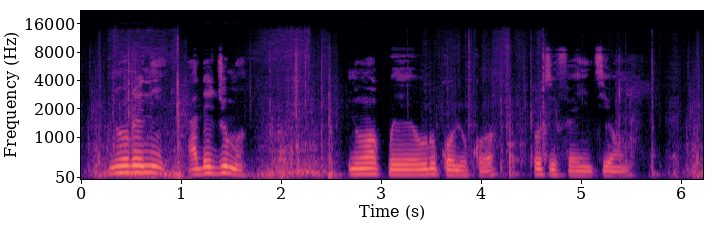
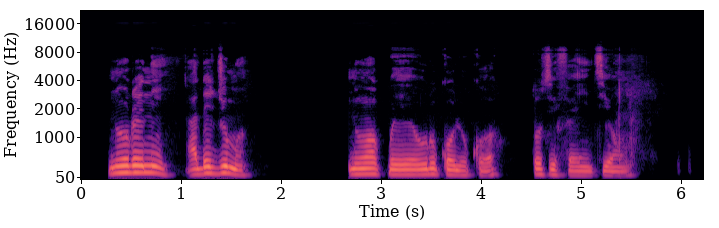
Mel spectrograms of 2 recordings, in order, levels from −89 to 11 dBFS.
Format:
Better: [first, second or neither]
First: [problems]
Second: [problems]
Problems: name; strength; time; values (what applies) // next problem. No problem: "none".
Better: second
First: background sound (Drawer open or close); 13 dB below the speech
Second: none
